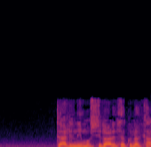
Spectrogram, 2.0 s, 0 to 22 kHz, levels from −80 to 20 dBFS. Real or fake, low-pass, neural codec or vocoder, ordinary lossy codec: real; 7.2 kHz; none; none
